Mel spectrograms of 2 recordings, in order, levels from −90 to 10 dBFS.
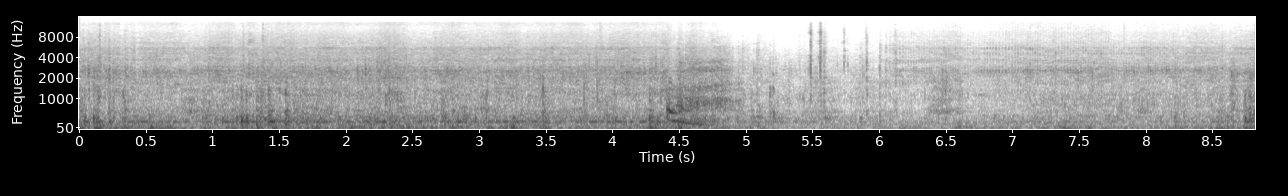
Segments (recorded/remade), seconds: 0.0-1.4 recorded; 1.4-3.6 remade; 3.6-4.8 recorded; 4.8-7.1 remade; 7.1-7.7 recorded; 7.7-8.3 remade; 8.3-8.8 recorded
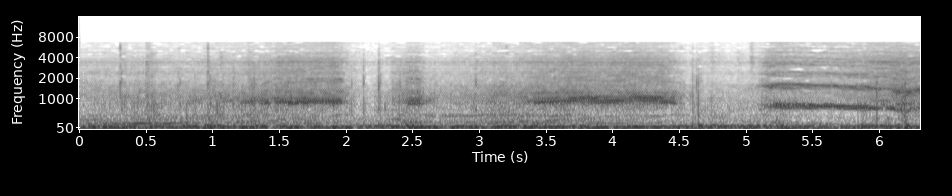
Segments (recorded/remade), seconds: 0.0-6.3 remade

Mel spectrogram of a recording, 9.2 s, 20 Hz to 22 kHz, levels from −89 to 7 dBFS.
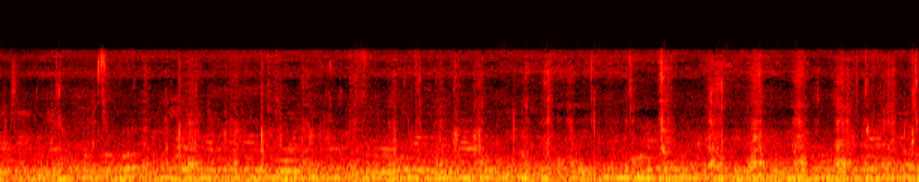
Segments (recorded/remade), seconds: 0.0-5.0 recorded; 5.0-6.6 remade; 6.6-7.0 recorded; 7.0-8.1 remade; 8.1-9.2 recorded

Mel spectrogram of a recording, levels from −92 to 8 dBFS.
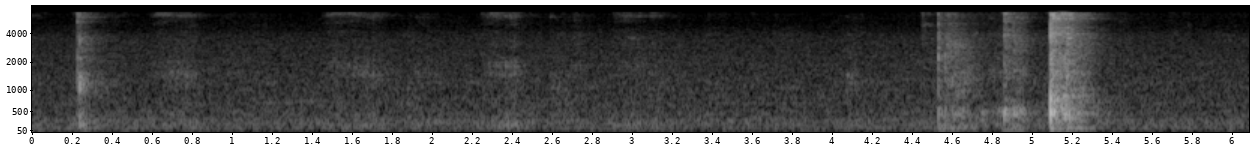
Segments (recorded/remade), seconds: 0.0-6.1 recorded

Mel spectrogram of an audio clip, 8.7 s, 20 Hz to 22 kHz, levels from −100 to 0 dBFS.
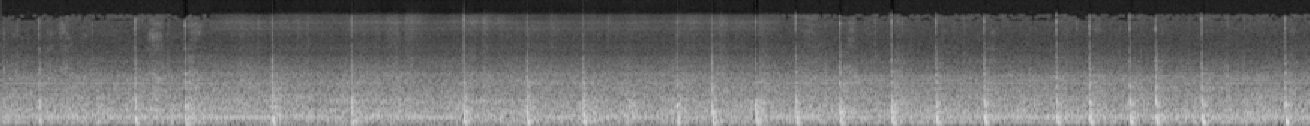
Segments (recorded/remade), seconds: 0.0-1.4 recorded; 1.4-5.2 remade; 5.2-8.7 recorded

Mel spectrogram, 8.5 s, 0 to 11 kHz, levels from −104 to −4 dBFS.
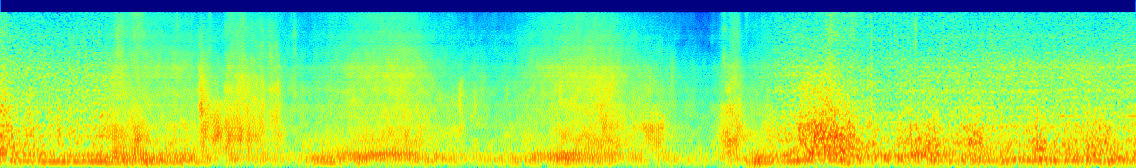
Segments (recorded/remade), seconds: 0.0-0.8 recorded; 0.8-5.8 remade; 5.8-8.5 recorded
